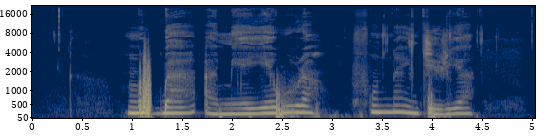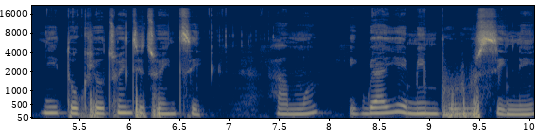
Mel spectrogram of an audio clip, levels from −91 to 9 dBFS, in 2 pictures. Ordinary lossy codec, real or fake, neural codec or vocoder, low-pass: none; real; none; none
